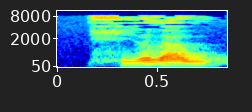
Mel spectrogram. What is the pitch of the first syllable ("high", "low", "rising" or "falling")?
rising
